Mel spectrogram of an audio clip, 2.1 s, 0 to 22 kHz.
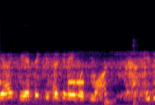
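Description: Faint single-sideband voice from a Yaesu FTDX10 HF transceiver's speaker: a station's speech received over the air, thin and telephone-like with no treble.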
